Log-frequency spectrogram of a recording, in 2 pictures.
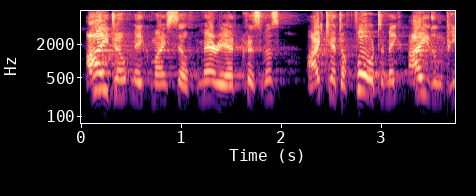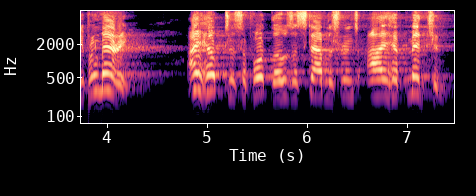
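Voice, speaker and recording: Casting: miserly old businessman, high forceful voice, curt, scornful, live radio play in a hall. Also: fairly quick. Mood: irritated, scornful. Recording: live in echoey church hall.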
